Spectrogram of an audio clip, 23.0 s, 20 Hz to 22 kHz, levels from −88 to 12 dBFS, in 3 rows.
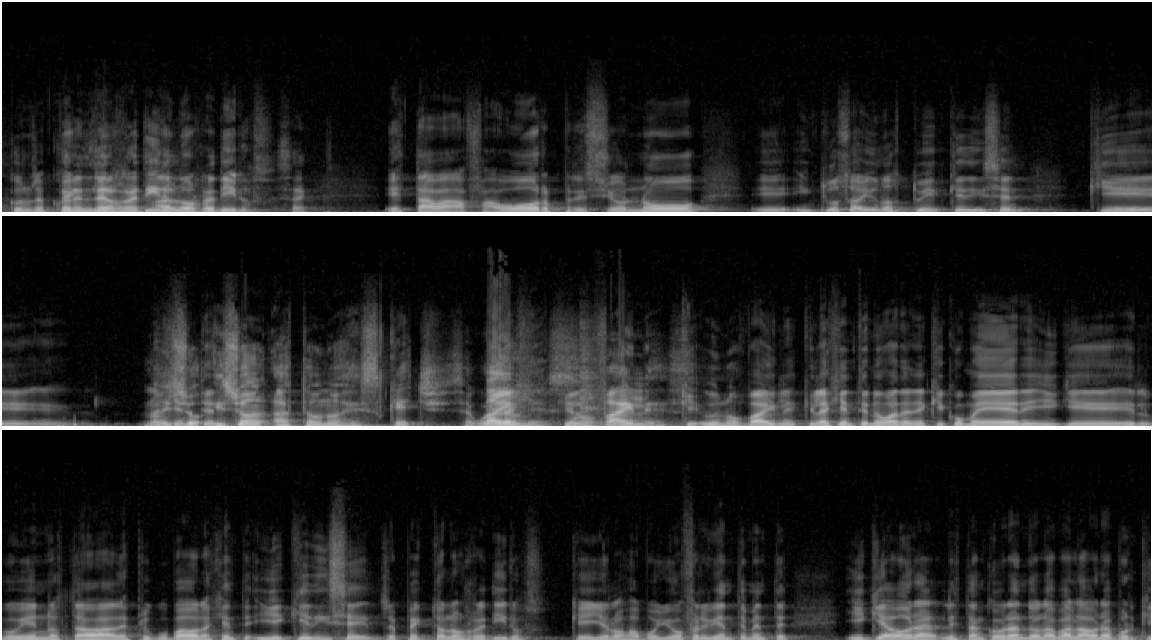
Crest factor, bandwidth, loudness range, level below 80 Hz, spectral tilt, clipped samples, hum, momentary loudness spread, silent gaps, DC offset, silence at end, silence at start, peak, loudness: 18 dB; 13.5 kHz; 6 LU; -44 dBFS; -6 dB/octave; under 0.1%; none; 13 LU; none; under 0.1%; 0 s; 0.05 s; -6 dBFS; -23 LUFS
